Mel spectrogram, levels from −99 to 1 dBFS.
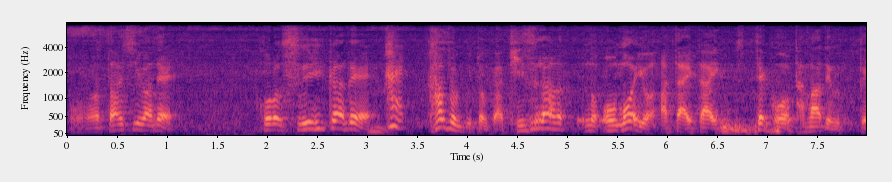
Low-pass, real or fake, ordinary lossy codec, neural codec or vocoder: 7.2 kHz; fake; AAC, 48 kbps; codec, 16 kHz, 4 kbps, FunCodec, trained on LibriTTS, 50 frames a second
